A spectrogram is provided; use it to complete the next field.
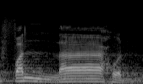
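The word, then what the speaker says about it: فَلَّاحٌ: Jadi cara bacanya fallahun, la-nya pakai tasdid.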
